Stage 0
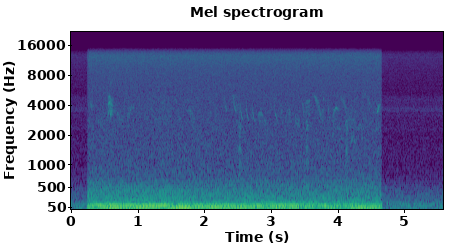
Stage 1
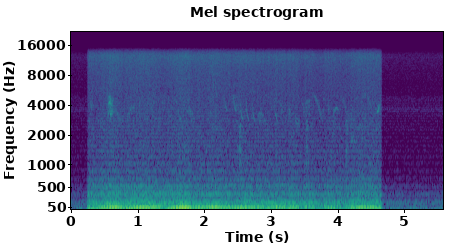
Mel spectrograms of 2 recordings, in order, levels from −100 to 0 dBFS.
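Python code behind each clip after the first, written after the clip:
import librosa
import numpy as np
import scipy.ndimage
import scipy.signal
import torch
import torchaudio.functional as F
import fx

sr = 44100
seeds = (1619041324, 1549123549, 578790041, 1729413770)

y = x + 0.77 * np.pad(x, (int(5.8 * sr / 1000.0), 0))[:len(x)]
y = fx.upward_expand(y, sr, threshold_db=-40.0, expansion=1.5)
y = F.gain(torch.from_numpy(y), 1.0).numpy()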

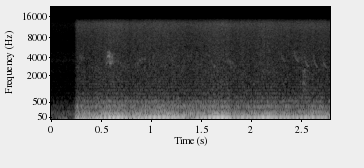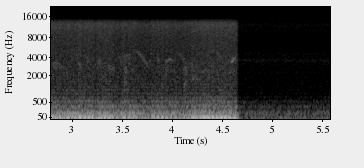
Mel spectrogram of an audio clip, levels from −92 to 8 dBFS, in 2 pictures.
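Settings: y = x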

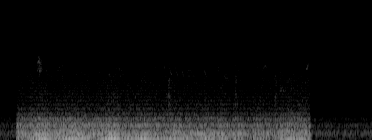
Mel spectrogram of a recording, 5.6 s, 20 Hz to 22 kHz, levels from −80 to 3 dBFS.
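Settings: y = fx.bandpass_q(x, sr, hz=280.0, q=0.61)
y = F.gain(torch.from_numpy(y), 4.0).numpy()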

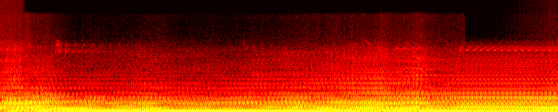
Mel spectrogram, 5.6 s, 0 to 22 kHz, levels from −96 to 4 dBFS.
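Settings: y = fx.rev_spring(x, sr, rt60_s=2.5, pass_ms=(43,), chirp_ms=45, drr_db=-7.0)
y = fx.env_flatten(y, sr, amount_pct=100)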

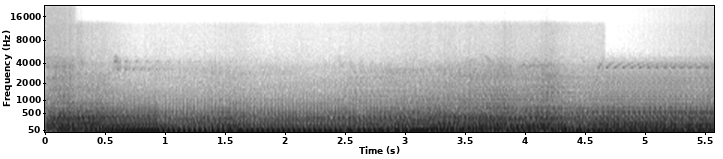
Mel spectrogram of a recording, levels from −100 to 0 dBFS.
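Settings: y = fx.octave_divider(x, sr, octaves=1, level_db=1.0)
y = F.gain(torch.from_numpy(y), -1.5).numpy()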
